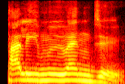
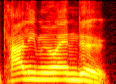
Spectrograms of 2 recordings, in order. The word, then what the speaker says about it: Kalimuendo: Uh, the U is the moo. Kali Muendu. All right. You're happy. Kali Muendu.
